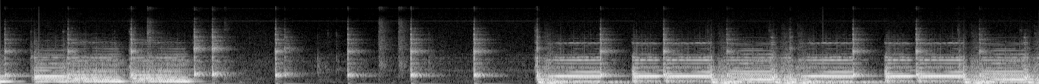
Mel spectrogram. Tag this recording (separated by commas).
Music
